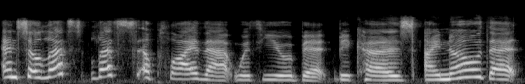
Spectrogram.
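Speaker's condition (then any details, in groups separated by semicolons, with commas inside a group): No condition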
